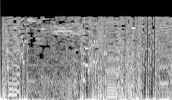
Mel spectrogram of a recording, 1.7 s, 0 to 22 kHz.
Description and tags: Computer Glitching, Digital Data Corruption, 02-04 LOOP
Importing raw data into a digital audio workstation, with a distorted, corrupted, glitched result as if the computer has an error or is malfunctioning. Seamlessly loopable.
One of many sounds included in the 96 General Library SFX pack.
An example of how you might credit is by putting this in the description/credits:
The sound was created digitally on 5th November 2020.
break, breaking, broken, computer, corrupt, corruption, data, digital, glitch, glitched, glitching, hack, loop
